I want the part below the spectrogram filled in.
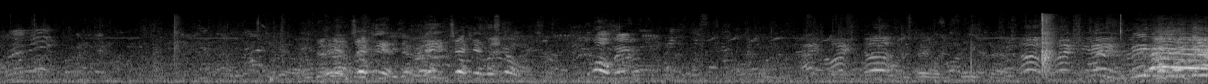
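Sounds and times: players calling out: 3.2 - 12.0.

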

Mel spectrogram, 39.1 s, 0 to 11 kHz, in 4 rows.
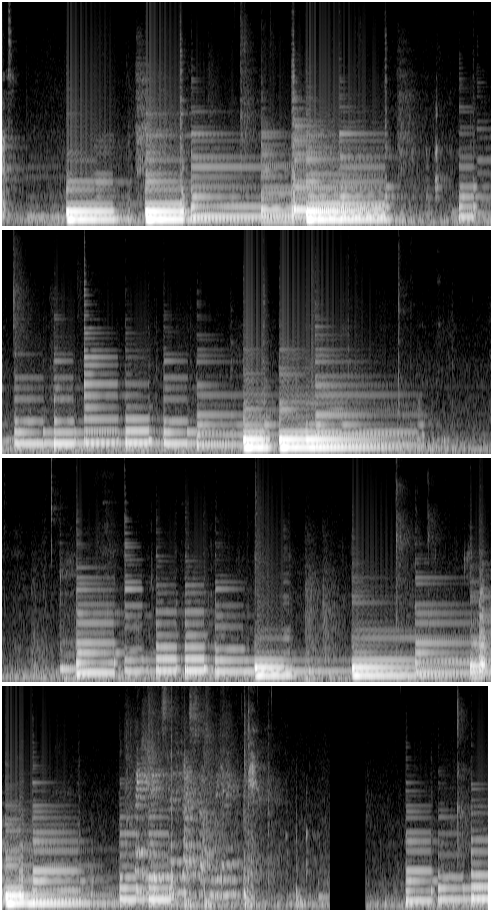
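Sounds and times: classical guitar played slowly: 0.5 - 19.6, 20.4 - 32.8, 37.1 - 39.0.

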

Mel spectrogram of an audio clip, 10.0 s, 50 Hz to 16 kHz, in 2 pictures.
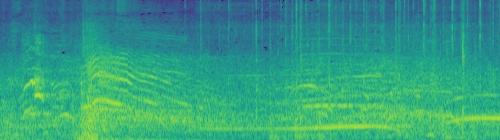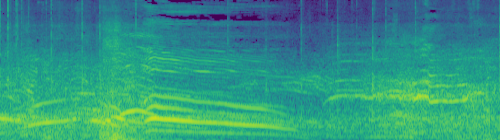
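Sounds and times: crowd shouting: 0.2 - 7.9.

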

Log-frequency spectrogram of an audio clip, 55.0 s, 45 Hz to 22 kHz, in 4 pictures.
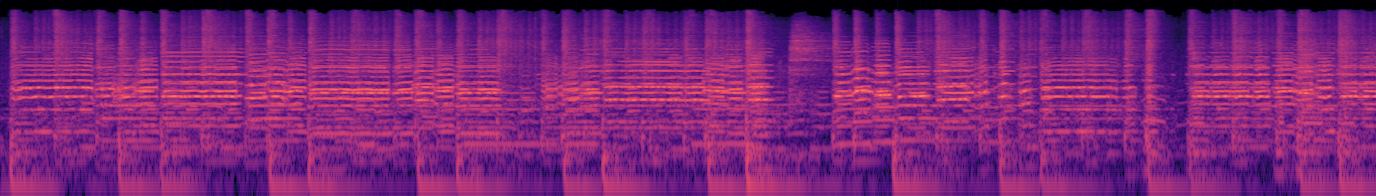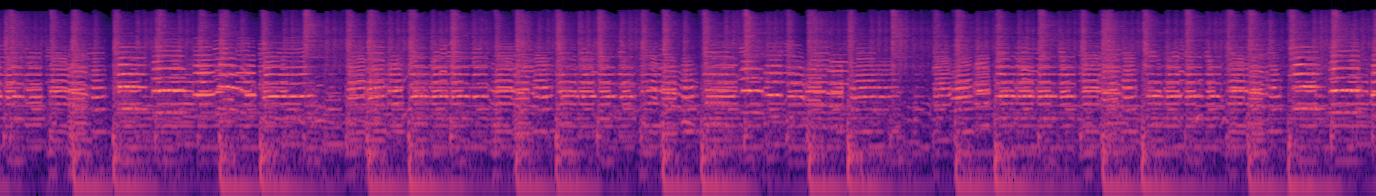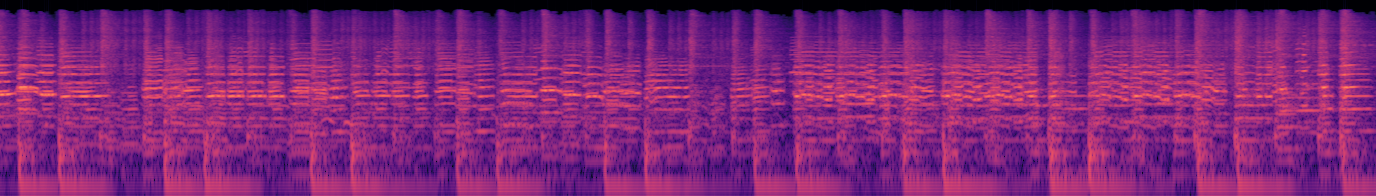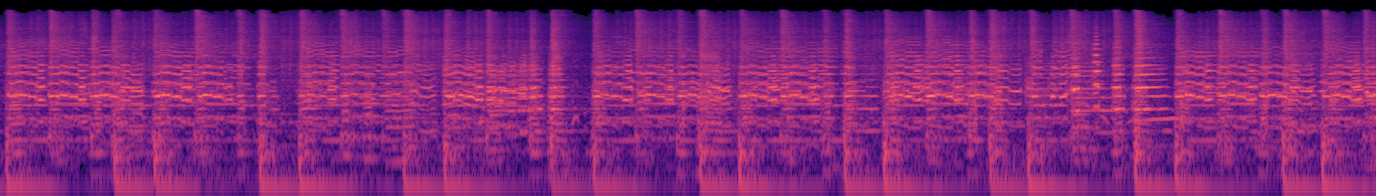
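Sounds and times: wind band playing: 0.0 - 55.0
bass drum beat: 51.5 - 53.4.

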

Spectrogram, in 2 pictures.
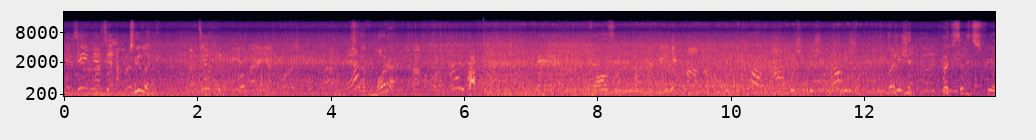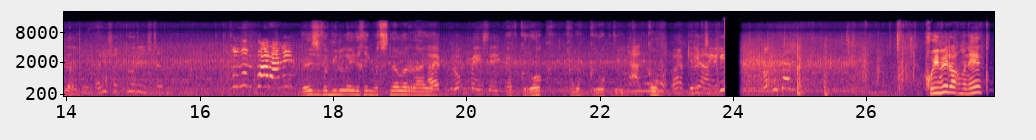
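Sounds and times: people chatting: 0.0 - 6.3, 7.0 - 15.5, 16.5 - 23.9, 24.5 - 25.1
minibus engine and road rumble: 0.0 - 27.9.

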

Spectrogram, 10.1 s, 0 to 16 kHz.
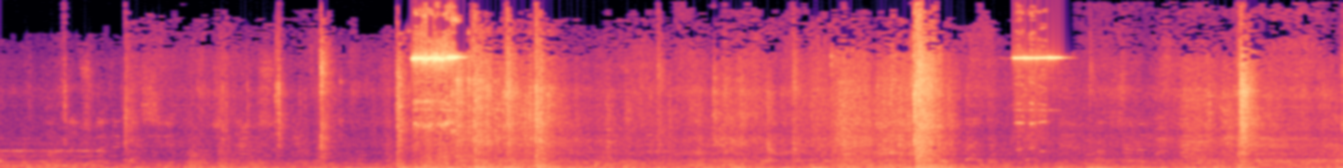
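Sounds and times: train wheels rumbling on rails: 0.6 - 10.0.

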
